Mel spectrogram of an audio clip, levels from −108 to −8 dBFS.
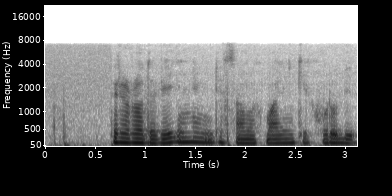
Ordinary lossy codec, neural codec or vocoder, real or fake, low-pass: AAC, 48 kbps; none; real; 7.2 kHz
